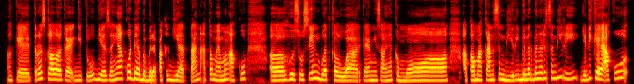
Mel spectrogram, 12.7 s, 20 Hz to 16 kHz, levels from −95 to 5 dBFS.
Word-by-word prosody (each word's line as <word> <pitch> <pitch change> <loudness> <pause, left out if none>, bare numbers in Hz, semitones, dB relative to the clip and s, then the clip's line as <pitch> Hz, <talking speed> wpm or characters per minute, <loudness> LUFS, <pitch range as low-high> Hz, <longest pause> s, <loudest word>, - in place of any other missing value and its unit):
Oke, 180 -4 -3
terus 270 +3 -2
kalau 230 -2 +4
kayak 190 -2 -1
gitu, 195 +1 -6
biasanya 215 +3 0
aku 280 +2 0
ada 255 -1 +4
beberapa 190 -2 +1
kegiatan 190 -2 -2
atau 230 - -4
memang 205 0 -1
aku, 240 +8 -4 0.5
eee, 190 +1 +3
khususin 235 +4 0
buat 210 -2 0
keluar, 180 -2 0
kayak 190 0 -3
misalnya 195 -1 -3
ke 195 -1 -6
mall, 185 +2 +1 0.3
atau 200 +1 +2
makan 205 0 +2
sendiri, 205 -2 -1
bener-bener 230 +4 +2
sendiri. 275 -1 -5
Jadi, 200 +7 -3
kayak 275 -5 +5
aku 280 +5 -4
200 Hz, 135 wpm, -23 LUFS, 190-230 Hz, 0.5 s, kayak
